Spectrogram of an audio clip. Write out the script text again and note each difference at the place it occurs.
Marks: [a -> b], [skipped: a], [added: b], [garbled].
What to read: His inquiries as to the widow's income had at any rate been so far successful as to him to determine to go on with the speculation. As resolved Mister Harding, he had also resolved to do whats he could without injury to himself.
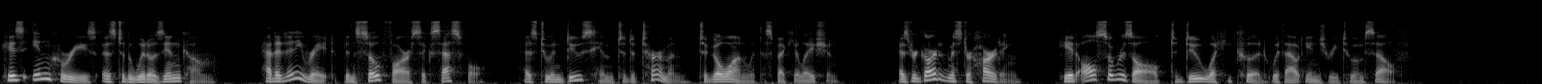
His inquiries as to the widow's income had at any rate been so far successful as to [added: induce] him to determine to go on with the speculation. As [resolved -> regarded] Mister Harding, he had also resolved to do [whats -> what] he could without injury to himself.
